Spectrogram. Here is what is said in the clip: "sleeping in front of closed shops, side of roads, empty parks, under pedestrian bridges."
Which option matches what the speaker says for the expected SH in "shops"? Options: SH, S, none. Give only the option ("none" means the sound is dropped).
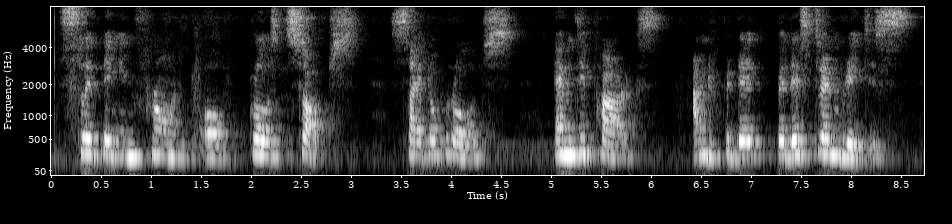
S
